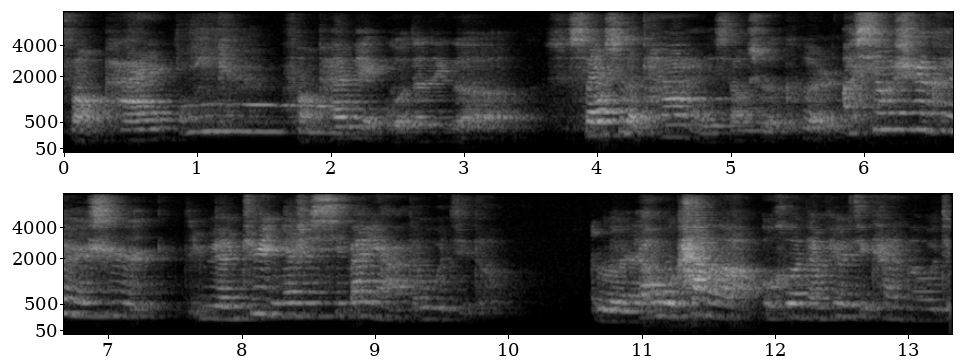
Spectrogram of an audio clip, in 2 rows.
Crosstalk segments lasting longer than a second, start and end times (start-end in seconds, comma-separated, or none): none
